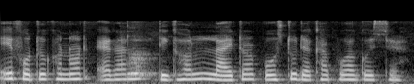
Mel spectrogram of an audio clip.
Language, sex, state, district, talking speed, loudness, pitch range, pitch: Assamese, female, Assam, Sonitpur, 130 wpm, -15 LUFS, 220-245 Hz, 230 Hz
